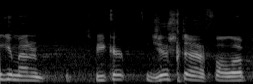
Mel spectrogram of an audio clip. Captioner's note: speaking French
